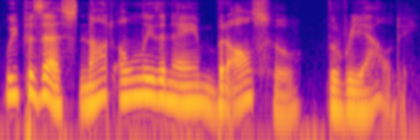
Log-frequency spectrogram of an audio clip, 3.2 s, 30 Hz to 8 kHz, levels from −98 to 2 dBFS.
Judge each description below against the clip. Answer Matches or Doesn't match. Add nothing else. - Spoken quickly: Doesn't match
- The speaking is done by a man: Matches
